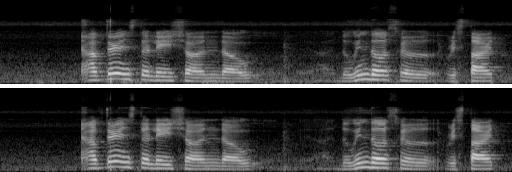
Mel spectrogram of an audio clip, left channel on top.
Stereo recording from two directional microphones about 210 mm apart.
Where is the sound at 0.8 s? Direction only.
35° right (ahead or behind).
